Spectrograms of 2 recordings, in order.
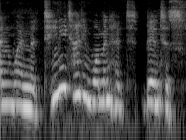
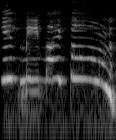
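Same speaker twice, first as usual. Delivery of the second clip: tiny, very high, soft little voice; 6 dB quieter than usual. Reading the teeny tiny story aloud, the voice from the cupboard speaks, teeny tiny voice. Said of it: "a teeny tiny voice from the teeny tiny cupboard".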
